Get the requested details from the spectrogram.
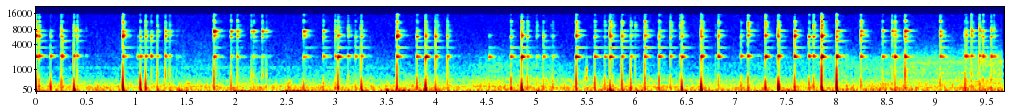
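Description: Fingernails tap rapidly in quick bursts on the body and base of an empty, hollow white ceramic mug with a handle, held in both hands. Each tap gives a short, bright clink with a ringing tone around 2.2 kHz that dies away almost immediately. The tapping comes in irregular clusters over a quiet background.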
